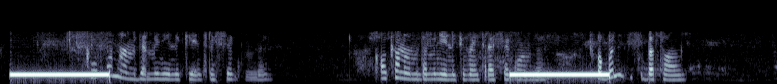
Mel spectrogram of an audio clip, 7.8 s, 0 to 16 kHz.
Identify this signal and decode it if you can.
Ringback tone (Europe, 425 Hz), with speech.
